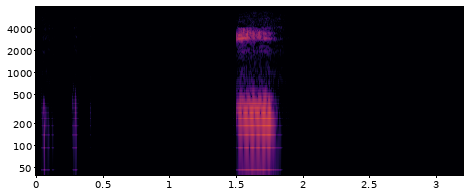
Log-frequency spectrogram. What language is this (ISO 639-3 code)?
zho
